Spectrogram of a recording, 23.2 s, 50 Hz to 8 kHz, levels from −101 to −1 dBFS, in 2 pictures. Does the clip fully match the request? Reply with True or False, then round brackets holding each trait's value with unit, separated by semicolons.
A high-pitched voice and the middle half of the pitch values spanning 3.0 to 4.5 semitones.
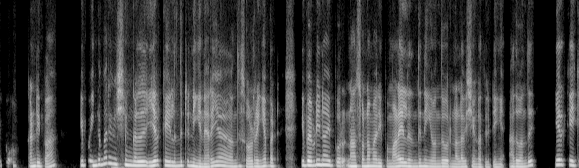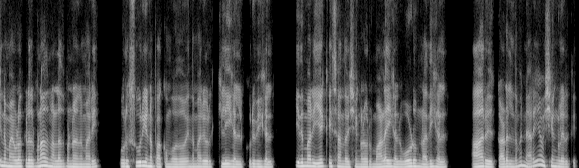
False (145 Hz; 4.2 semitones)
